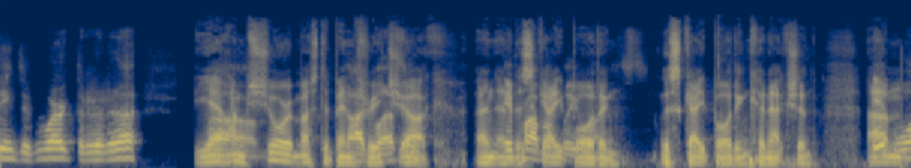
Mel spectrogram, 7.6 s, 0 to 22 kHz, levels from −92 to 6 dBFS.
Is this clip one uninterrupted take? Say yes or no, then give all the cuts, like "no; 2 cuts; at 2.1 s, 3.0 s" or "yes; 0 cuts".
no; 1 cut; at 1.5 s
